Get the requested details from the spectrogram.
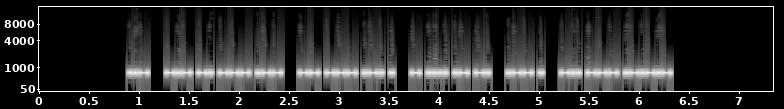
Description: Morse code, heard as a keyed tone, about 42 wpm, 700 Hz. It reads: U KNOW MORE THAN WE DO.
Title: Sentences from Top 100 Words and Abbreviations 45wpm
